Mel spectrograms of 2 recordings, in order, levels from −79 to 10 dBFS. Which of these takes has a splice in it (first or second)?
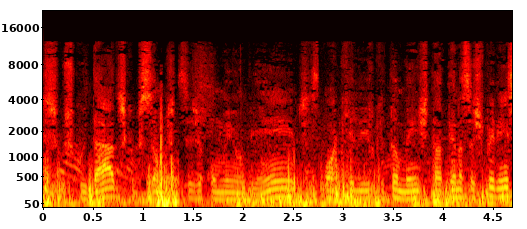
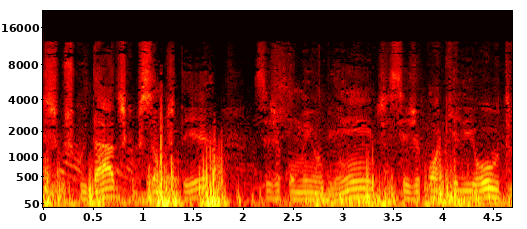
first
